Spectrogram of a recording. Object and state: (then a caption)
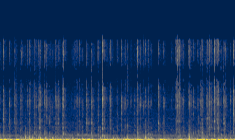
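Laptop keyboard with plastic keys. Fingertips type steadily on the black plastic keys of a silver aluminium laptop keyboard, producing a rapid, continuous stream of soft key taps. Each tap is short and dull with a deep, muffled low thud, and faint bright clicks tick over the top.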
